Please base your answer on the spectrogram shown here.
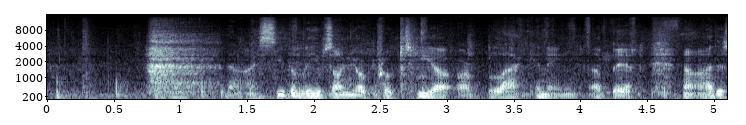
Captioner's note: sighing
